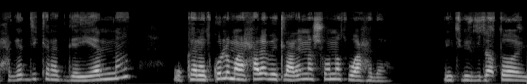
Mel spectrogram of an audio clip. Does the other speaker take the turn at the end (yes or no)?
yes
